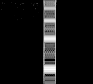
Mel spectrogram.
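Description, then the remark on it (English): A single short electronic beep, a steady mid-pitched tone lasting under a fifth of a second, sounds alone against silence: the answering machine tone of Coding Concepts signaling to start recording a message. “Please leave a message at the tone.”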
